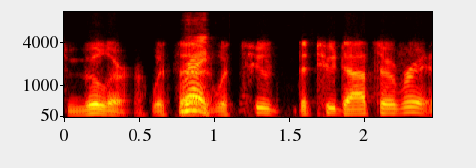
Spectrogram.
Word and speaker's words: Muller: Pete, is it hey, Muller, or Miller? It's Muller. Muller. Muller. You know, it's funny because my dad was Austrian, and in Austrian, it's Muller with two dots over it.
